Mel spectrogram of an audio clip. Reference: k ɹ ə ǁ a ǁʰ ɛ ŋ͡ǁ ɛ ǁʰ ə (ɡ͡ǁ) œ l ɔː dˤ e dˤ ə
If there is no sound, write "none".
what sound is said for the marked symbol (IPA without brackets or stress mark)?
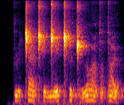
ɡ͡ǁ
